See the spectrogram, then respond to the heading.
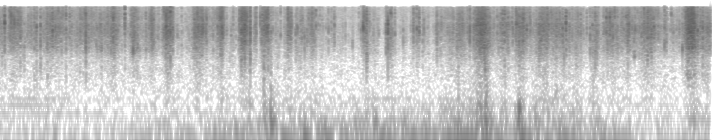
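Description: An empty, thin plastic produce bag with green print is held in one red-gloved hand and crumpled and squeezed repeatedly while the other hand rests on the table. The result is a continuous stream of bright, dry crinkling and crackling with sharp snaps scattered throughout, plus a faint low rumble underneath.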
